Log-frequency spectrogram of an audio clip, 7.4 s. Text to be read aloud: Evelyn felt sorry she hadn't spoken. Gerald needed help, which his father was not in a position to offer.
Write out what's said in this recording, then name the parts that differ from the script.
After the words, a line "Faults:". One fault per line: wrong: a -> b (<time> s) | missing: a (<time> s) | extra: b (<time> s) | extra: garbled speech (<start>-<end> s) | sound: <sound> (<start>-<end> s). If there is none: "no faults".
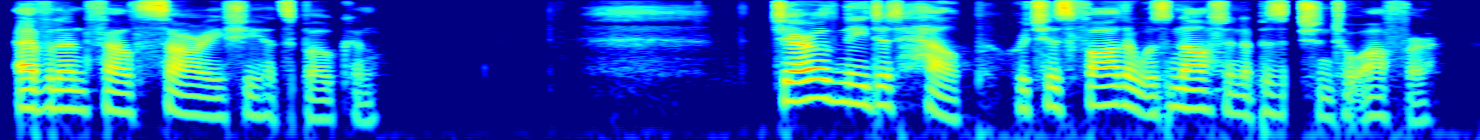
Evelyn felt sorry she had spoken. Gerald needed help, which his father was not in a position to offer.
Faults:
wrong: hadn't -> had (1.3 s)
sound: dropout (6.4-6.5 s)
